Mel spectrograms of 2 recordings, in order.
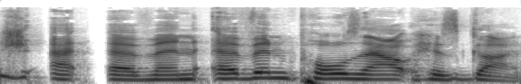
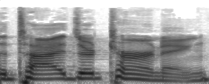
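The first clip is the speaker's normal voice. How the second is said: ordinary talk, nothing marked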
